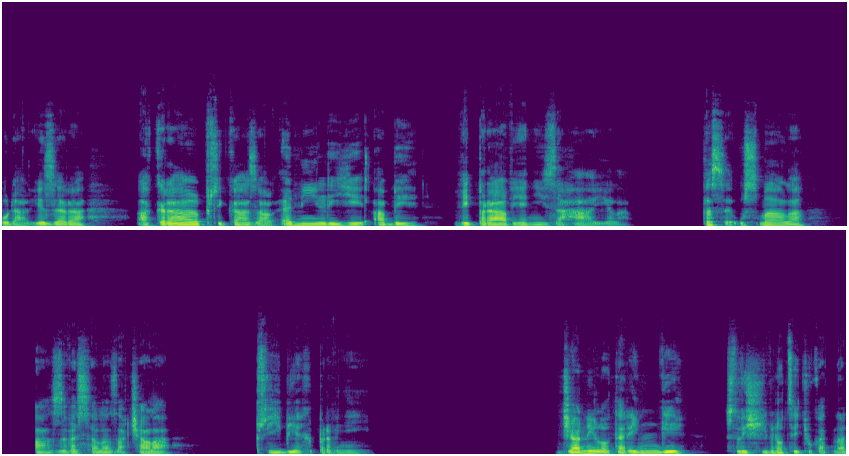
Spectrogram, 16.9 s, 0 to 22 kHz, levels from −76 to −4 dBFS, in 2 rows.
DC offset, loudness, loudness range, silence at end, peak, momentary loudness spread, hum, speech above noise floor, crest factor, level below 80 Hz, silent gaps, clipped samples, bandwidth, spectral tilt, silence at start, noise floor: under 0.1%; -17 LUFS; 6 LU; 0 s; 0 dBFS; 12 LU; none; 42 dB; 18 dB; -48 dBFS; 12.55-13.98 s; under 0.1%; 12.5 kHz; -5 dB/octave; 0 s; -59 dBFS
